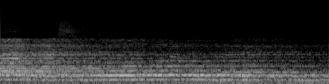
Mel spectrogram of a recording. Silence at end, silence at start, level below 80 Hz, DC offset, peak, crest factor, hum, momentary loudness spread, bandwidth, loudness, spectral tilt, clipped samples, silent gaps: 0 s; 0 s; -48 dBFS; 0.2%; -14 dBFS; 12 dB; none; 6 LU; 12.5 kHz; -28 LUFS; -7.5 dB/octave; under 0.1%; none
